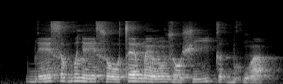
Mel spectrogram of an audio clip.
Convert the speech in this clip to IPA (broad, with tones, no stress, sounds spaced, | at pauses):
b eː˨˦ s ə˦˨ ɡʷ i˦ l eː˧ s oː˨ t ɛ˦ m ɛ̃˦˨ l ũ˧ z o˨ ʃ iː˨˦ k ə˨ ɡ͡b u˨ ɡʷ ã˨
